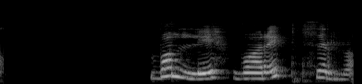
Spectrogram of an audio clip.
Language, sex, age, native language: Icelandic, male, 7, Icelandic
